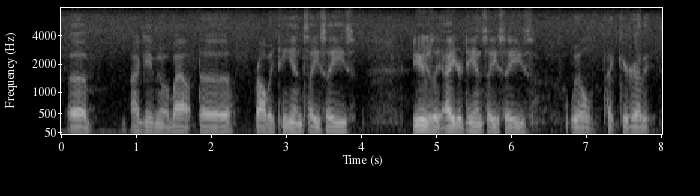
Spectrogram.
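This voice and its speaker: A man's very deep, low voice in a Southern US accent, flat and monotone, fairly slow, with long, frequent pauses. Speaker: trapper. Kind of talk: casual field narration. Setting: outdoors. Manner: quiet, speaking low.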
